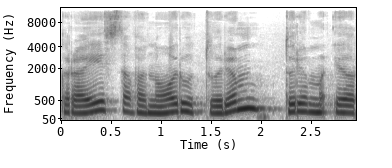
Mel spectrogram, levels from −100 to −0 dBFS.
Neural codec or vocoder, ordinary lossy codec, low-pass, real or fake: none; AAC, 48 kbps; 10.8 kHz; real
